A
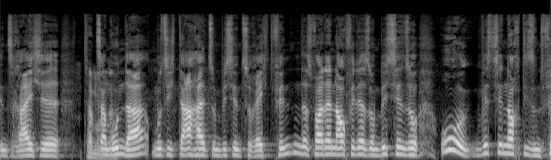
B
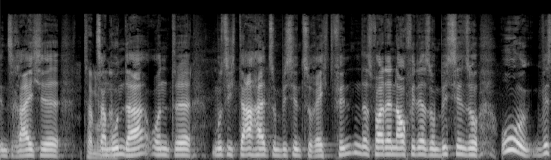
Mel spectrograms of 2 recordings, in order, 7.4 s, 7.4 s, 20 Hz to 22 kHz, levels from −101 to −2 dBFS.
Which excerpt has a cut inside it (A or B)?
A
